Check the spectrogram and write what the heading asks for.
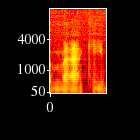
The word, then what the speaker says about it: maqui: of the maqui berry that has incredible potency.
